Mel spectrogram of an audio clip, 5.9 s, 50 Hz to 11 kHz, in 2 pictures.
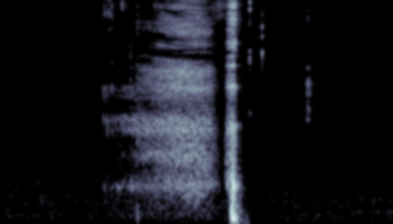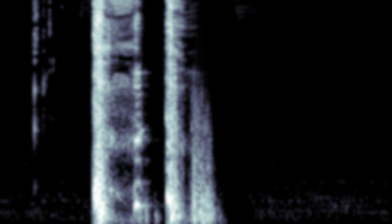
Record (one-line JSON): {"cough_length": "5.9 s", "cough_amplitude": 32768, "cough_signal_mean_std_ratio": 0.21, "survey_phase": "beta (2021-08-13 to 2022-03-07)", "age": "45-64", "gender": "Female", "wearing_mask": "No", "symptom_cough_any": true, "symptom_runny_or_blocked_nose": true, "symptom_fatigue": true, "symptom_headache": true, "symptom_onset": "3 days", "smoker_status": "Never smoked", "respiratory_condition_asthma": false, "respiratory_condition_other": false, "recruitment_source": "Test and Trace", "submission_delay": "2 days", "covid_test_result": "Positive", "covid_test_method": "RT-qPCR", "covid_ct_value": 17.7, "covid_ct_gene": "S gene", "covid_ct_mean": 18.3, "covid_viral_load": "1000000 copies/ml", "covid_viral_load_category": "High viral load (>1M copies/ml)"}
